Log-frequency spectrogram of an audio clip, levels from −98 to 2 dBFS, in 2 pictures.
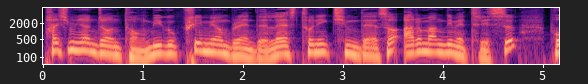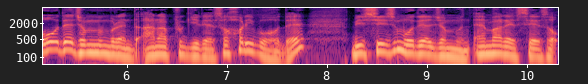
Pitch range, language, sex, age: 110-165 Hz, Korean, male, 50-69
